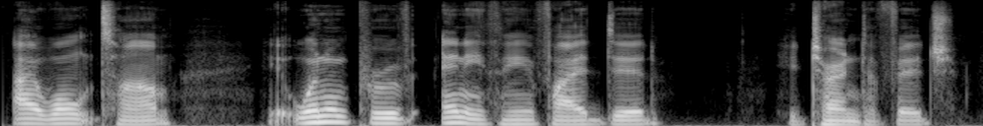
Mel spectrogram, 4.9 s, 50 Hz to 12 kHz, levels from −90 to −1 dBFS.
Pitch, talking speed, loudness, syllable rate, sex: 120 Hz, 170 wpm, -19 LUFS, 5.0 syllables/s, male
